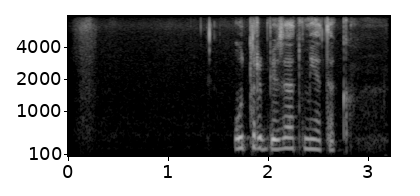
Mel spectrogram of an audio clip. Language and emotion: Russian, neutral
